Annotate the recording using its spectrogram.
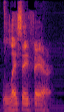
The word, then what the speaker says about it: laissez-faire: Z is silent in the English expression laissez-faire.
